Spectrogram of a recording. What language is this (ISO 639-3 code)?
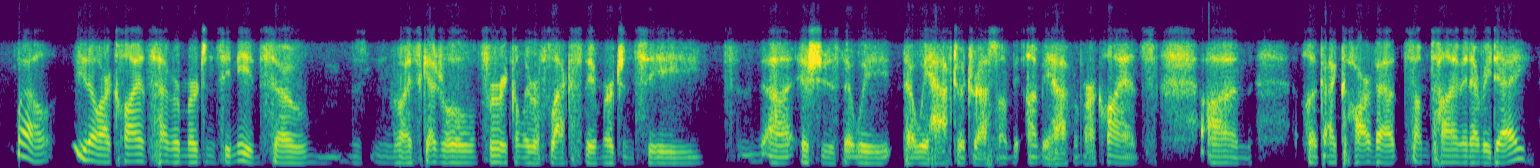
eng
